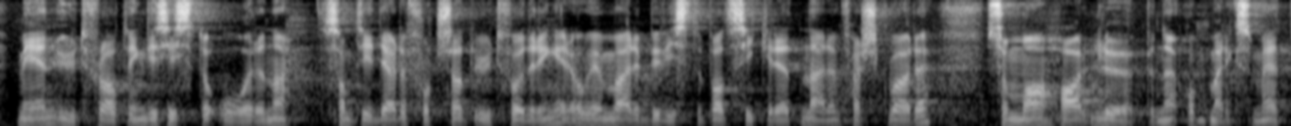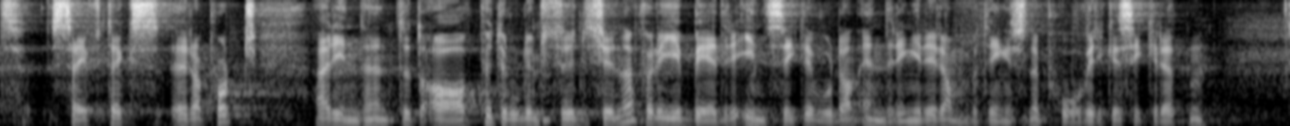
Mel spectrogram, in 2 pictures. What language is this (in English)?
Norwegian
